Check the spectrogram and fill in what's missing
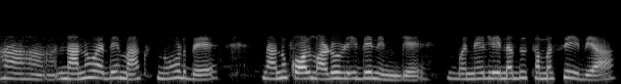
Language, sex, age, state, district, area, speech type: Kannada, female, 30-45, Karnataka, Uttara Kannada, rural, conversation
